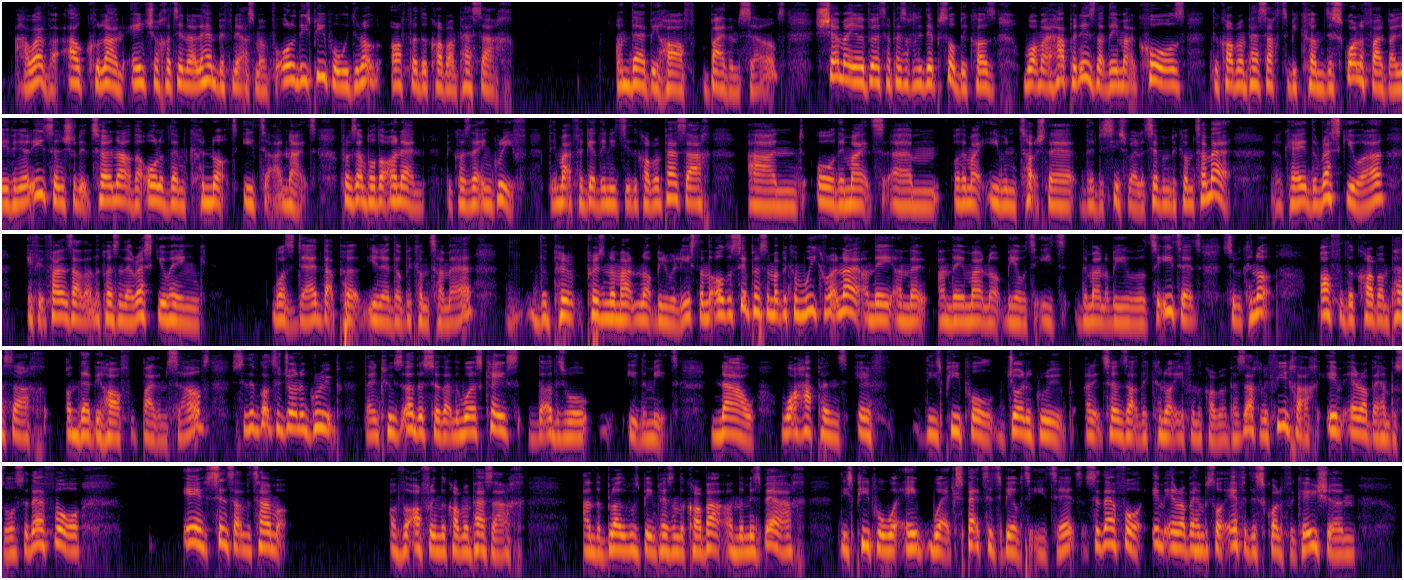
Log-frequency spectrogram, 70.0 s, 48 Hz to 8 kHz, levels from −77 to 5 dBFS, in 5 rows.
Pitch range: 155-190 Hz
